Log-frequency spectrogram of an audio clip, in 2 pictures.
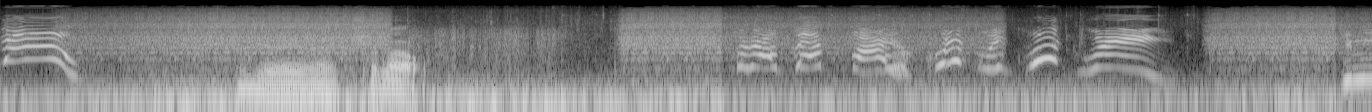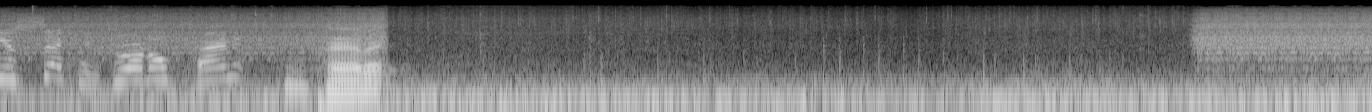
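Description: A fire extinguisher sprays with a steady hiss.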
